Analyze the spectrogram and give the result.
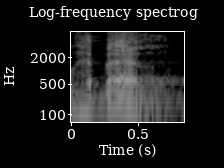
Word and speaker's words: Hebel: It is pronounced in the Hebrew, Hebel, which can be translated many ways, and I'll give you the words.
